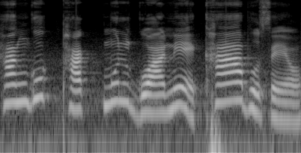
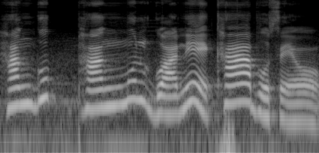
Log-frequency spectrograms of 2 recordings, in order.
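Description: First: ফাকমুল with a hard k before the m; slow spelled reading, ফাকমুল as pak-mul; ফাকমুল with a clear k stop; as written. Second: ফাংমুল with the k turned into ng; slow correct Korean, ফাংমুল as pang-mul; ফাংমুল with an ng sound before the m; nasalised pronunciation. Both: Shown as a demonstration. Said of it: "শেষেরটি পড়ছি".

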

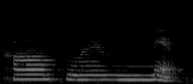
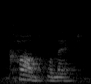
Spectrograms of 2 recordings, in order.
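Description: First: Compliment drawn out slowly, every syllable clear; teacher blending a long word; slow blended word. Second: Said in the usual way. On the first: Shown as a demonstration. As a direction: stretch Compliment out as you blend it.

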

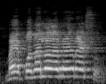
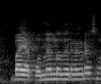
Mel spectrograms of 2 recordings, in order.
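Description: First: Louder, higher repeat; louder second take of same order; louder insistent. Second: Said in the usual way. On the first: Real, not acted. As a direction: insist firmly.

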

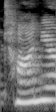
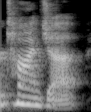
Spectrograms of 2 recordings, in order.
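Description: First: Tanya said with a y glide; name with y sound. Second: Tanja said with an English J; name with J sound. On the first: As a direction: say "Tanya" with a y sound before the final a. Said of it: "I'm sorry if I mispronounce names". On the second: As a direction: say "Tanja" with j as in "jam". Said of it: "It looks like a J to me". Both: Shown as a demonstration.

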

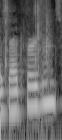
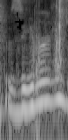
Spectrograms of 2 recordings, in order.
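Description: First: Z said "zed", rhyming with bed. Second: Z said "zee", rhyming with see. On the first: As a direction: say the letter Z the British way, "zed". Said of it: "say it both ways". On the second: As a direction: say the letter Z the American way, "zee". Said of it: "however you say it". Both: Shown as a demonstration.

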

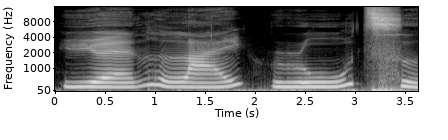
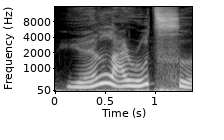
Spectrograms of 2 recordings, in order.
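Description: First: Four long, measured syllables; slow model reading. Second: Said in the usual way. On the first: Shown as a demonstration. Teacher modelling "so that's how it is" for learners, drawn out. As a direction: sound out each syllable very slowly.

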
